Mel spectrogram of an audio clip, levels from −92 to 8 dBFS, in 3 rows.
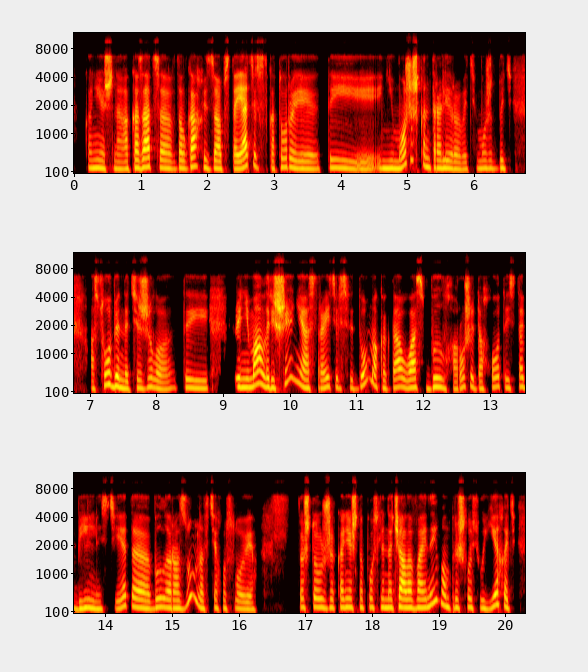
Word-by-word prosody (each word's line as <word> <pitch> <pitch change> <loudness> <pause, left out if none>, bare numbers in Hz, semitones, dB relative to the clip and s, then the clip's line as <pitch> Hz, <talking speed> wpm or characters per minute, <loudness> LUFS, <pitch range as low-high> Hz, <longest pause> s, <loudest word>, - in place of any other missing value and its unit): конечно, 180 -3 +2
оказаться 195 0 +3
в 165 - -11
долгах 190 +6 +1
из-за 180 -2 0
обстоятельств, 180 - +3
которые 175 -3 -3
ты 195 - -6
и 185 0 -4
не 180 0 0
можешь 205 +10 +5
контролировать, 185 -7 -3
может 180 0 -5
быть 180 0 -8 0.4
особенно 215 - 0
тяжело. 180 -2 -1 0.2
Ты 185 -2 -3 0.3
принимала 215 +5 +3
решение 280 - +6
о 190 - +1
строительстве 190 -1 -4
дома, 250 - -3
когда 195 +3 -1
у 205 - -3
вас 200 +1 +4
был 210 +4 -2
хороший 190 +6 -4
доход 205 +7 -7
и 195 - -5
стабильность, 175 -3 -3
и - - -7
это 205 -5 +1
было 200 +1 -1
разумно 185 0 -2
в - - -12
тех 190 -2 -5
условиях. 165 -4 -5 0.6
То 205 - -5
что 210 +2 +4
уже, 200 -1 +1
конечно, 200 +1 +1
после 205 +1 -6
начала 200 0 +5
войны 200 - 0
вам 255 -8 -2
пришлось 200 -1 -1
уехать, 200 +3 -2
190 Hz, 140 wpm, -23 LUFS, 175-210 Hz, 0.6 s, решение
